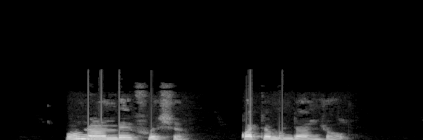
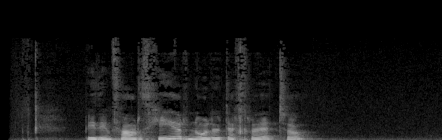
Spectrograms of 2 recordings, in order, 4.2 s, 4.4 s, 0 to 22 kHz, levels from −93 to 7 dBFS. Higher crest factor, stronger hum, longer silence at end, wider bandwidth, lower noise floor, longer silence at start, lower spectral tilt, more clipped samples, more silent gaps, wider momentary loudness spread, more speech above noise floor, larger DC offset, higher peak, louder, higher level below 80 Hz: about the same, 18 dB vs 18 dB; neither; second, 0.8 s vs 1.35 s; second, 10.5 kHz vs 15.5 kHz; first, -88 dBFS vs -67 dBFS; first, 0.65 s vs 0.35 s; about the same, -7 dB/octave vs -7 dB/octave; neither; neither; second, 16 LU vs 23 LU; first, 72 dB vs 38 dB; neither; first, 0 dBFS vs -14 dBFS; first, -17 LUFS vs -30 LUFS; first, -54 dBFS vs -66 dBFS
